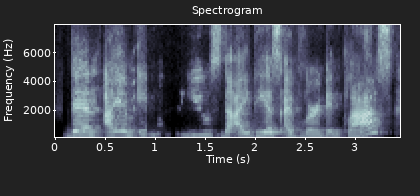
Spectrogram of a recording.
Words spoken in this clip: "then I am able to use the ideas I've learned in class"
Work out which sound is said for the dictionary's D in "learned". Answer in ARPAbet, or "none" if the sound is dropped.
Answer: D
